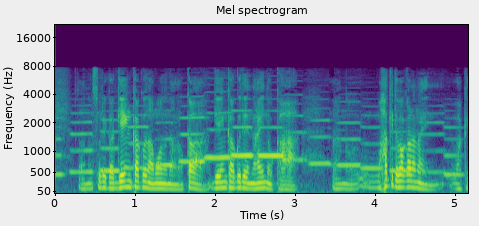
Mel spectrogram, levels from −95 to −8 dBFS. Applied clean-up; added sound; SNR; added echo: none; Wind instrument, woodwind instrument; 6 dB; none.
